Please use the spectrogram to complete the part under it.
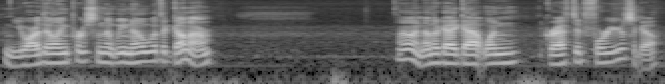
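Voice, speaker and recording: A man's voice: a little high, normal speed, smooth. A man casually commenting on his own gameplay with wry, offhand, sarcastic asides. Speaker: let's play host.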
